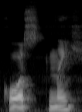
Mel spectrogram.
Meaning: bone; osseous
- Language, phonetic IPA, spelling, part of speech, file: Russian, [ˈkostnɨj], костный, adjective, Ru-костный.ogg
